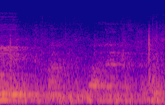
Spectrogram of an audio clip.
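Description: High-heeled footsteps on a wooden stage floor, mixed with voices talking.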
